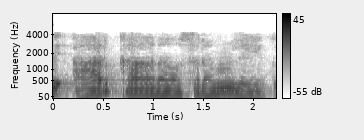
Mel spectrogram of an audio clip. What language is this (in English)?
Telugu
